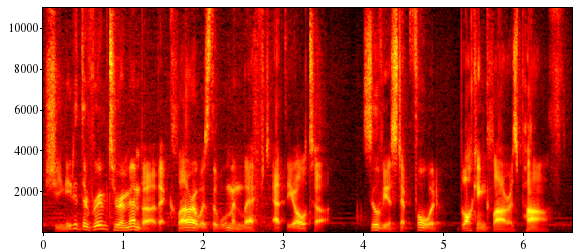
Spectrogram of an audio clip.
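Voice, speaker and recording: Deep-voiced male story narrator. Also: big pitch swings, normal speed, gravelly. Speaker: audiobook narrator. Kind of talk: scripted dramatic story narration. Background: faint music.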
